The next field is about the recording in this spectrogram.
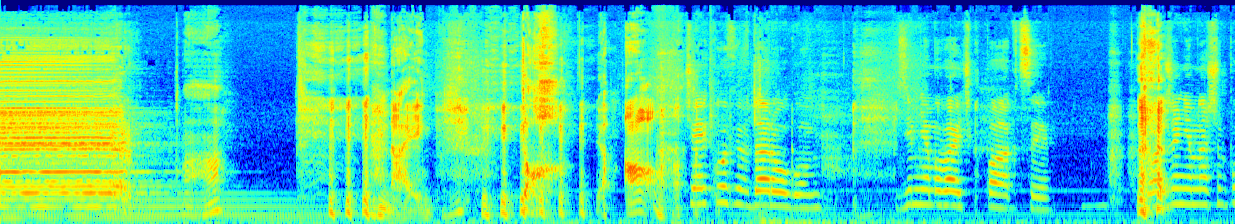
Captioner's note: laughter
